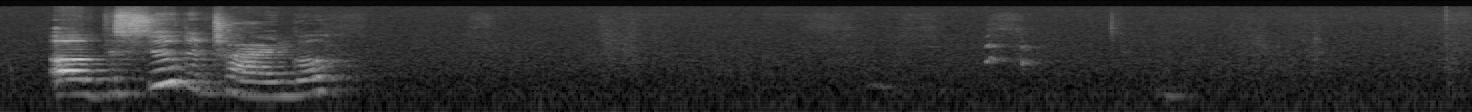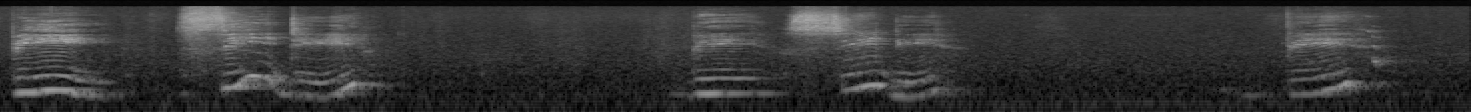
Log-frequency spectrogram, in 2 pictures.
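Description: A boy speaks calmly, explaining in short phrases.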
